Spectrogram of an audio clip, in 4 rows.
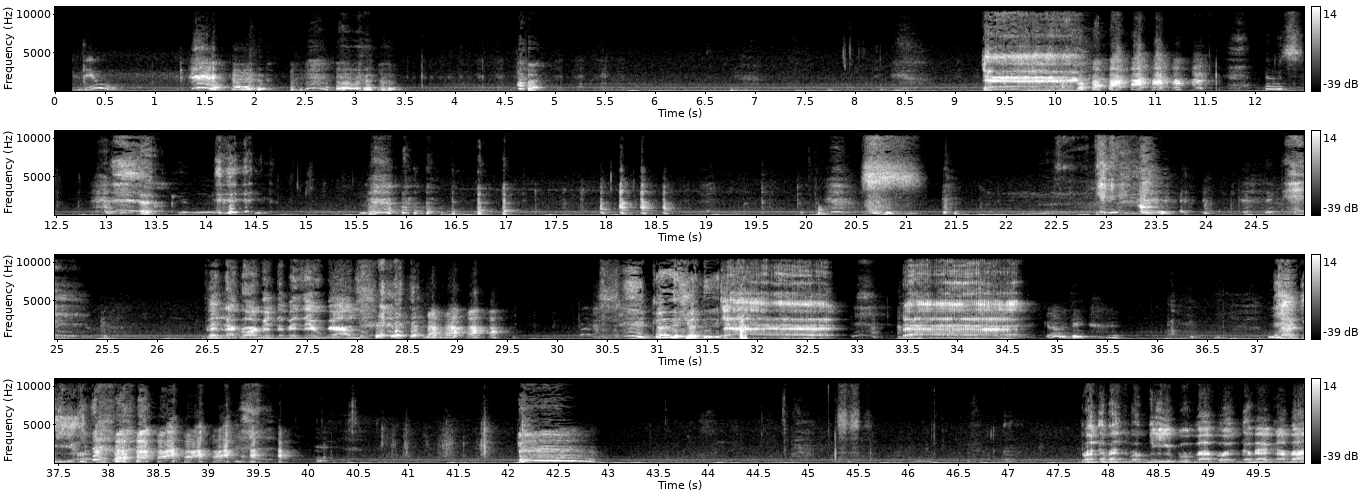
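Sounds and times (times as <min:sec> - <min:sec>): people laughing: 0:01.3 - 0:05.7, 0:10.2 - 0:11.6, 0:12.9 - 0:14.8, 0:15.5 - 0:21.6, 0:22.9 - 0:25.4, 0:28.0 - 0:29.6, 0:30.2 - 0:31.7, 0:34.9 - 0:40.4
loud burp: 0:09.3 - 0:10.4, 0:31.6 - 0:34.8, 0:47.8 - 0:49.9.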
